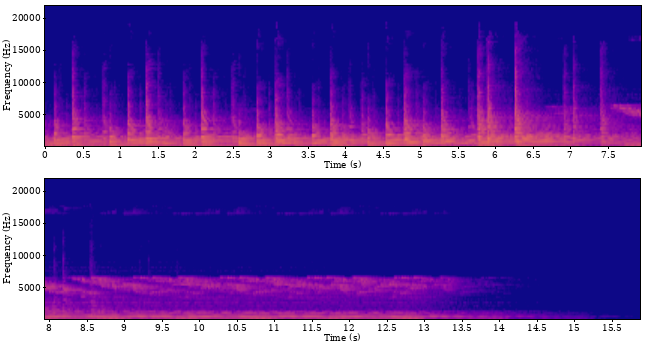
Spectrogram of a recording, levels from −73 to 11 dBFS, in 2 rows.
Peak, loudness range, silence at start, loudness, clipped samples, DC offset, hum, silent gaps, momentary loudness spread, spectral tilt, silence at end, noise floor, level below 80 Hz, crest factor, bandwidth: -6 dBFS; 13 LU; 0 s; -26 LUFS; under 0.1%; under 0.1%; none; none; 12 LU; -2.5 dB/octave; 1.55 s; -71 dBFS; -60 dBFS; 20 dB; 18 kHz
